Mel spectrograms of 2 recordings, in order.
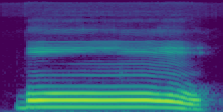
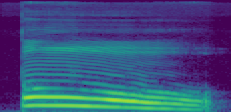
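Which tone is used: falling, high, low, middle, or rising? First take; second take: middle; falling. First: The pitch stays level in the middle. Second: The pitch falls across the syllable. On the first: "Start with middle tone" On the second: "falling tone"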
